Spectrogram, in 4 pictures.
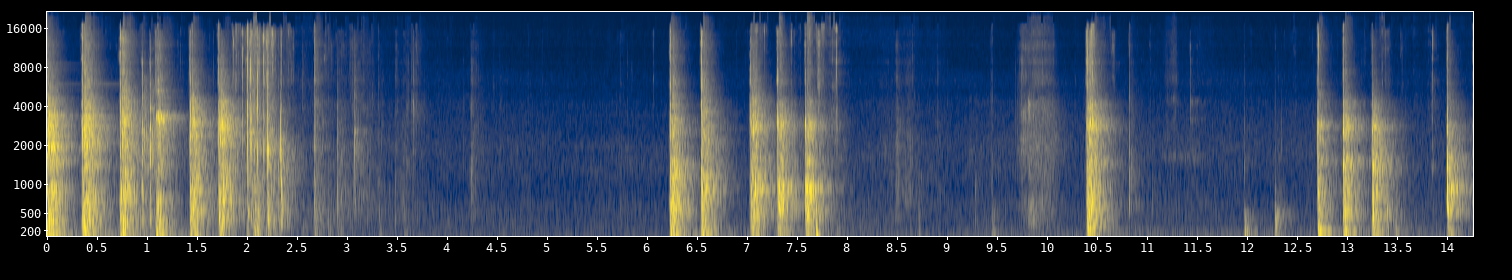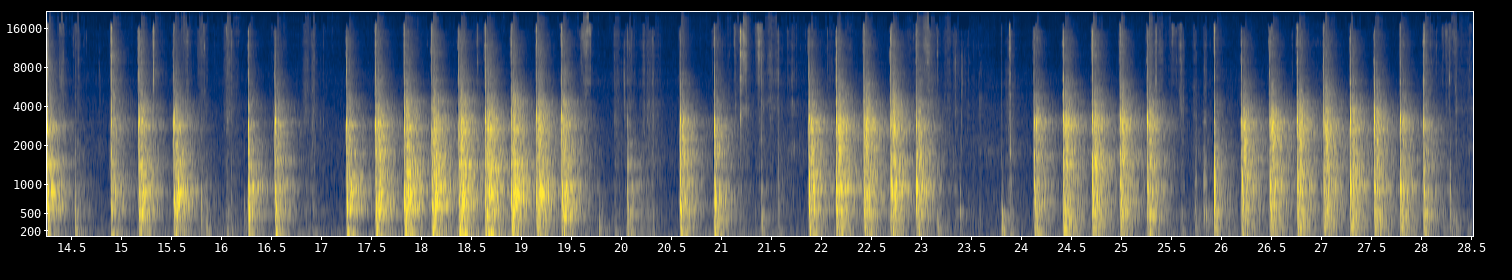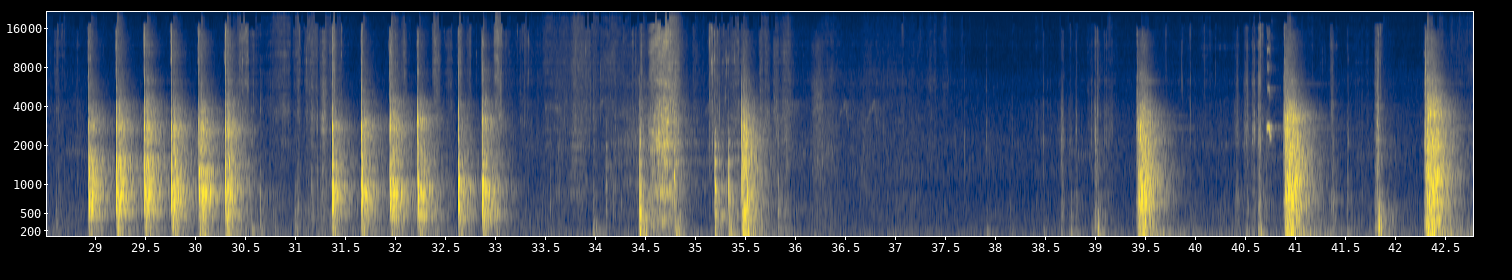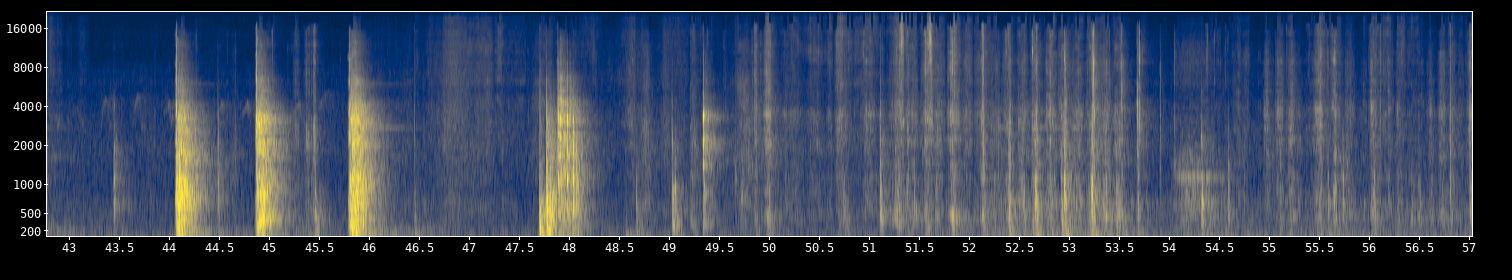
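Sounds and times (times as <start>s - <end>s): hammer striking chisel into wood: 0.0s - 2.0s, 6.2s - 7.9s, 10.4s - 10.8s, 12.7s - 21.2s, 21.8s - 23.3s, 24.1s - 30.6s, 31.4s - 33.1s, 39.4s - 39.8s, 40.9s - 41.3s, 42.3s - 42.7s, 44.0s - 45.2s, 45.8s - 46.2s.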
